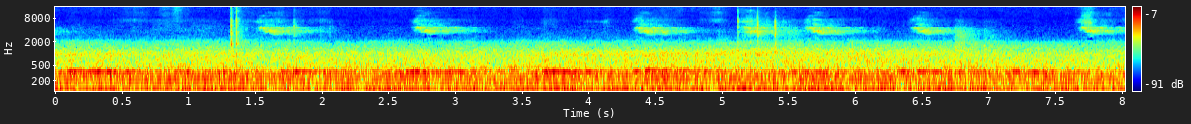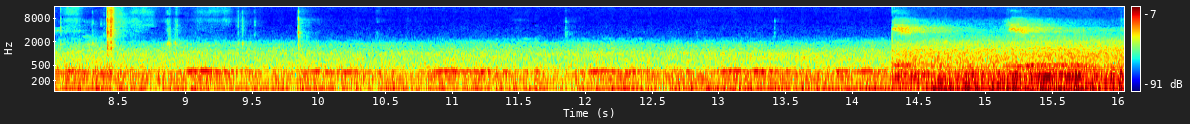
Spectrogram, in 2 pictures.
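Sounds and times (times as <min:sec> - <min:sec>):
bird cooing: 0:00.0 - 0:00.5, 0:10.0 - 0:14.6
bird chirping: 0:14.3 - 0:15.9.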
